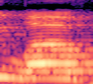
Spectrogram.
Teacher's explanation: did you hear that extended vowel duration for emphasis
